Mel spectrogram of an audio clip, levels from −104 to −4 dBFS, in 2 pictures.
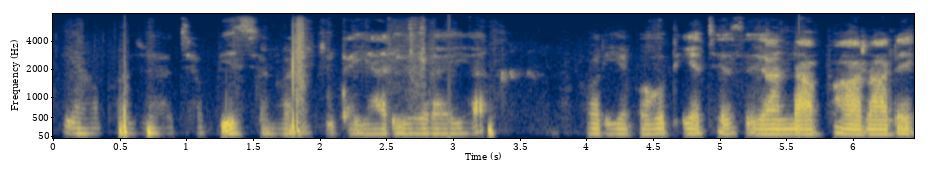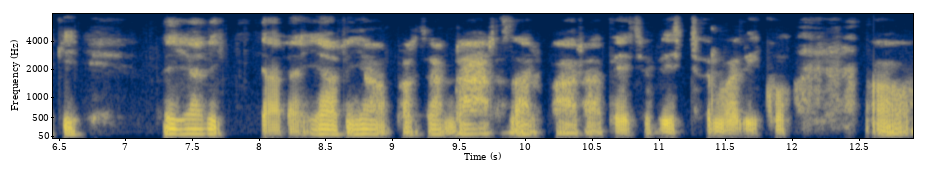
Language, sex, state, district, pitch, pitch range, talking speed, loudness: Hindi, male, Bihar, Begusarai, 120 Hz, 115-130 Hz, 165 wpm, -21 LUFS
